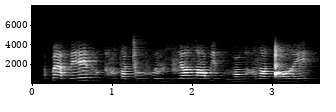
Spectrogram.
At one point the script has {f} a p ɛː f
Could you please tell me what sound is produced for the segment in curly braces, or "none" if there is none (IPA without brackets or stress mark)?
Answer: ɓ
